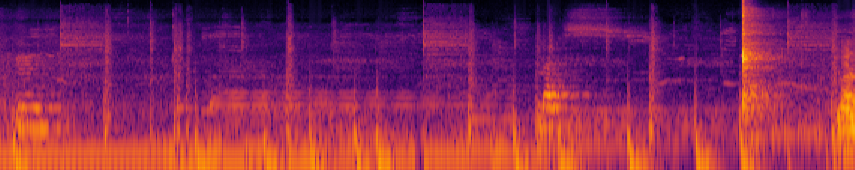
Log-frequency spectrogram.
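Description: Dishes and cutlery clink and clatter while dinner of rice, chicken and potato curry, fried potatoes and salad is served, scattered sharp knocks and ringing taps with a louder clatter near the end, a voice talking at times.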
